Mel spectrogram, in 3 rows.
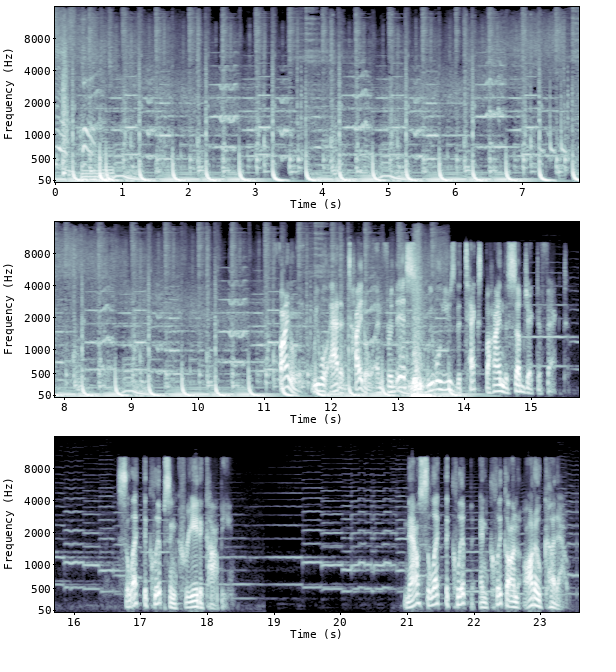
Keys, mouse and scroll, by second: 3.3 click, 3.8 click, 4.3 click, 4.4 space, 5.5 space, 8.4 click, 9.9 click, 11.7 click, 14.8 click, 16.9 ctrl+b, 19.3 ctrl+click, 19.5 ctrl+c, 19.7 ctrl+v, 20.3 click, 21.0 click, 22.1 click.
